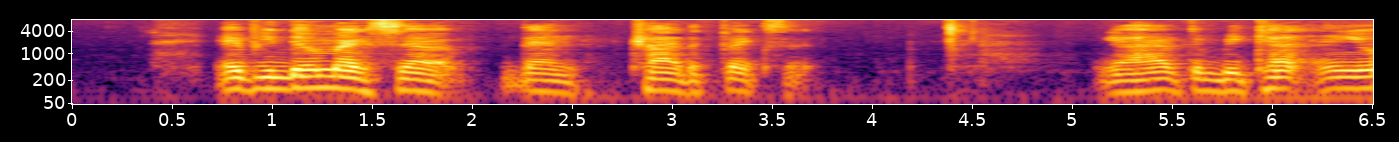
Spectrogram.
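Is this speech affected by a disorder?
Yes: traumatic brain injury.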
